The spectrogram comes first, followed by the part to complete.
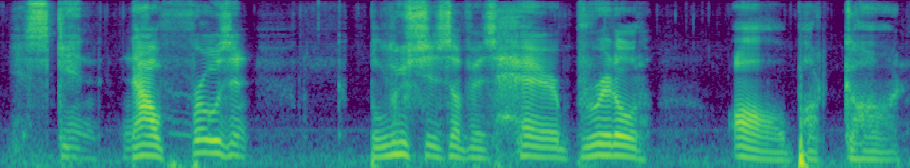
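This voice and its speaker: Slow, dramatic male narrator. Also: medium pitch.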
